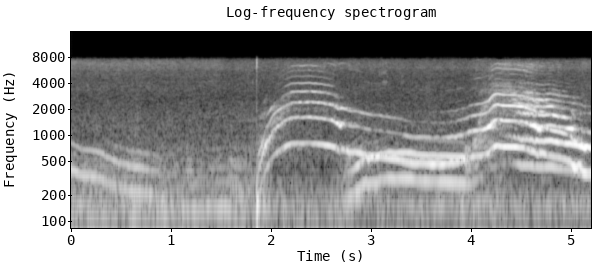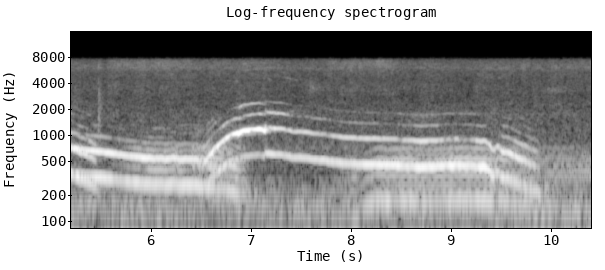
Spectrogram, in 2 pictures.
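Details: Two domestic cats in a fight: loud, strained caterwauling with abrupt rising yowls, wavering high wails and a long steady howl, the calls almost continuous.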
